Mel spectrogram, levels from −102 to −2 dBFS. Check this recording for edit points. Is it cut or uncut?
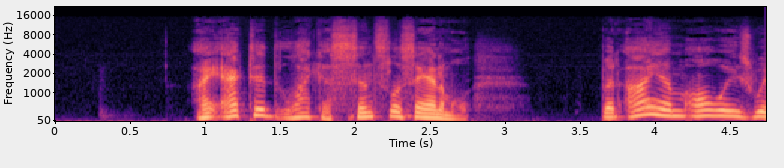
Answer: uncut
